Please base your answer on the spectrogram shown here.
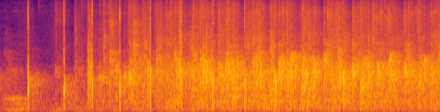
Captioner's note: audience clapping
